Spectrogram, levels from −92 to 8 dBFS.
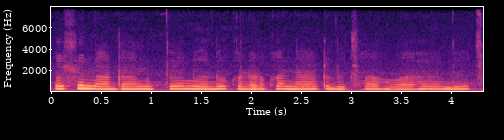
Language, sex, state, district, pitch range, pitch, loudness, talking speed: Hindi, female, Uttar Pradesh, Lalitpur, 230-245 Hz, 235 Hz, -16 LUFS, 150 wpm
